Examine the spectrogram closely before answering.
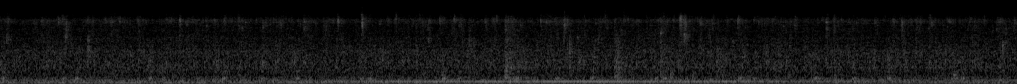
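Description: Steady rain falling, an even hiss with many scattered drips ticking.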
